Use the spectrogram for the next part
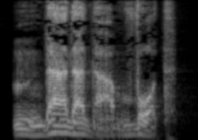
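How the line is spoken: Mumbling. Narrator (Russian): бормотал он

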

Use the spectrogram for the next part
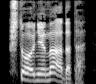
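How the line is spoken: Angry exclamation. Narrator (Russian): Сердито воскликнул Захарыч

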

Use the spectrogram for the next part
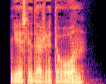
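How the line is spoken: Grumbling. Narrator (Russian): проворчал хозяин

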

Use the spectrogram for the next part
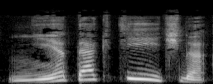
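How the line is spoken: Yelling. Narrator (Russian): орал Козьепупов

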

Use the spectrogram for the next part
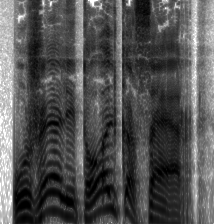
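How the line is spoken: Yelling. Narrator (Russian): завопил Челленджер

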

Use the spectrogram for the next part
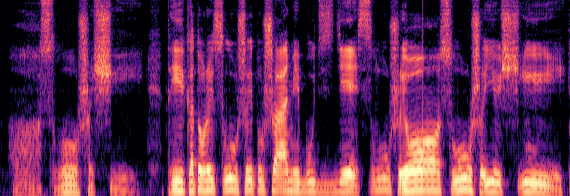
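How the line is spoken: Moaning. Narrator (Russian): Ханифа стонала

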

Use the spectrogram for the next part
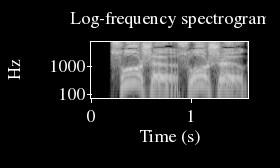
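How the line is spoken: Deep voice shouting. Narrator (Russian): кричал басок в яме

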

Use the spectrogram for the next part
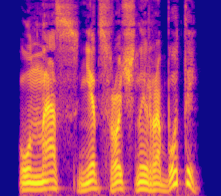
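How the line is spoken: Almost angry exclamation. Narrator (Russian): едва ли не гневно воскликнул он

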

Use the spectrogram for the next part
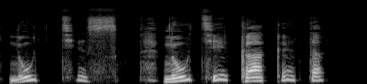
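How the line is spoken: Sudden small trembling laugh. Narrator (Russian): И вдруг засмеялся мелким смехом, весь вздрагивая

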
